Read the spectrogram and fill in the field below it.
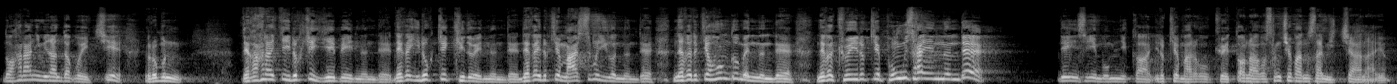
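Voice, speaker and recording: Impassioned pastor with a lively voice. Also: male voice, fairly high pitch, fast. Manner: impassioned, scolding rhetorical questions. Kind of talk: sermon. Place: worship service.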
